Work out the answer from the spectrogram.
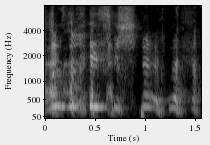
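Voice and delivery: giggling through the question; laughing quote. Retold or imitated. Guest laughing at his own mix-up. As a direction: laugh it out while asking. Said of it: "I was like".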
